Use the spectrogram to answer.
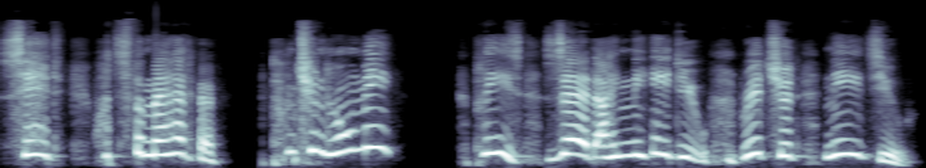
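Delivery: high, frantic pleading. A narrator's reading. Kalen begging Zed to know her, frantic. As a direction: beg desperately, pitched far up. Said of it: "Kalen was frantic".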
